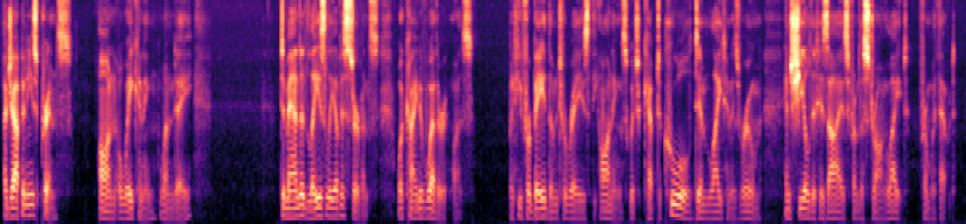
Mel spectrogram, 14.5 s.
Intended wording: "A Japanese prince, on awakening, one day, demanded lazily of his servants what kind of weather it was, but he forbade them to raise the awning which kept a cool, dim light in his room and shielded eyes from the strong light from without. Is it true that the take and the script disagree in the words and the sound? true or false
true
